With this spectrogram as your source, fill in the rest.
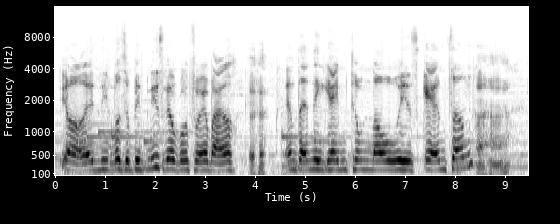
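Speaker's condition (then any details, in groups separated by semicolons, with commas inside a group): Multiple sclerosis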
